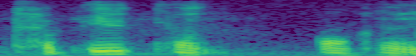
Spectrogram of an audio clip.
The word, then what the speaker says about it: Capitan: 就是在这个，在我们说的酋长岩 El 嗯 El Capitan，或者实际上应该念作 El 呃呃 Capitan，OK，因为它是一个西班牙语。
